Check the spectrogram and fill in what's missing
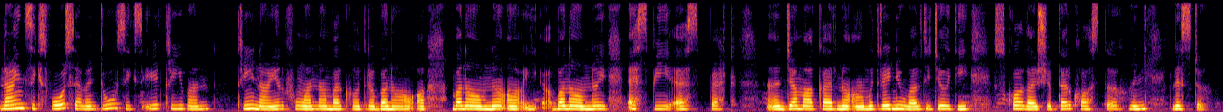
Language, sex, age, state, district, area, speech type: Kashmiri, female, 30-45, Jammu and Kashmir, Budgam, rural, read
